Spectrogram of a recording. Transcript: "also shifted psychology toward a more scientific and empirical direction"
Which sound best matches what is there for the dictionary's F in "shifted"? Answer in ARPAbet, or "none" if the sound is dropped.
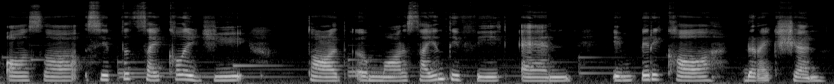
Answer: none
